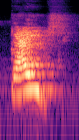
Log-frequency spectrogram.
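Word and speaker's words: kites: काइट्स, काइट्स नहीं, ज नहीं, काइट्स, पतंगे। तो इस तरह से और भी कई प्रोनाउंसिएशन।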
